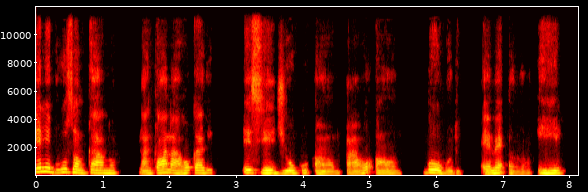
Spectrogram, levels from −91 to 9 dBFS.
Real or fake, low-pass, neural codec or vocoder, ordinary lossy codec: fake; none; codec, 24 kHz, 3 kbps, HILCodec; none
